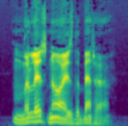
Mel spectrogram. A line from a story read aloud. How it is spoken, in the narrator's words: said Lord Roxton curtly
